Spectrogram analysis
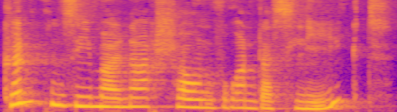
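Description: A man voicing a vain, fussy female magpie in a children's audio story, shrill and easily offended. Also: expressive, takes it slowly, creaky, warm tone, heavily acted. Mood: prim, pushy. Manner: shrill, indignant, pleading.

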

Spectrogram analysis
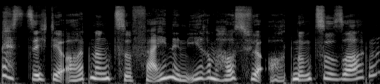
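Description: A woman voicing a carefree female personification of Freedom in a storybook, speaking loudly and tauntingly. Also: medium pitch, lively intonation, normal speed, no room sound, clean studio sound, lightly acted. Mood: mocking. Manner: taunting, loud.

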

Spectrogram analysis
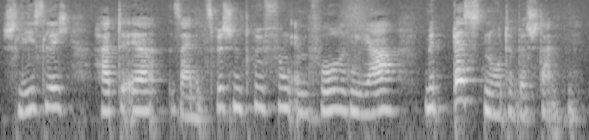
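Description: A woman reading a story aloud in a calm, measured way. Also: medium pitch. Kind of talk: scripted story narration.

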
